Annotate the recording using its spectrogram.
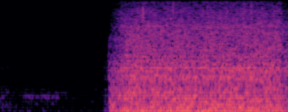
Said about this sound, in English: Rain pours over London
